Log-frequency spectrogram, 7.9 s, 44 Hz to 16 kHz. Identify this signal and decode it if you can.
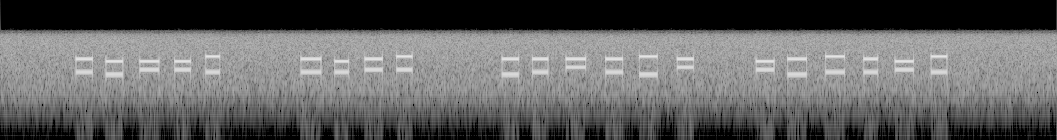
DTMF, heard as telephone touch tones, dialled by hand, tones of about 130 ms, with phone line noise. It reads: 51776 5489 250530 726576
